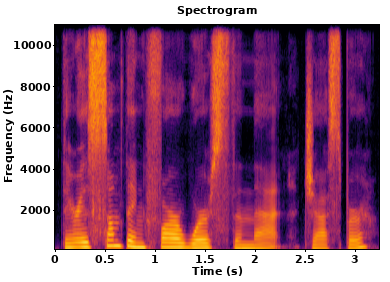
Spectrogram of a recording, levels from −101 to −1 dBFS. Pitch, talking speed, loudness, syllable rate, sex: 200 Hz, 150 wpm, -17 LUFS, 4.7 syllables/s, female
